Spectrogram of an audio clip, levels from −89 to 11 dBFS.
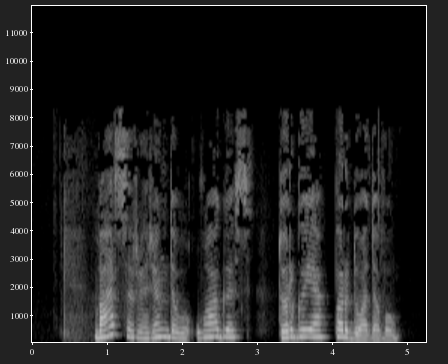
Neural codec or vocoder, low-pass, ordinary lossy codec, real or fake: none; 10.8 kHz; MP3, 32 kbps; real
